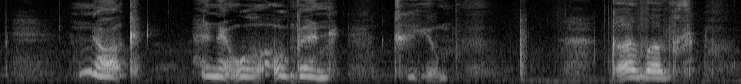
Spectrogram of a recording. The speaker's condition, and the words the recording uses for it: Cerebral palsy. And because I'm an awful reader, because my cerebral palsy affects my reading and my speech and a whole lot of other things, I'm gonna let the iPad read it to us.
